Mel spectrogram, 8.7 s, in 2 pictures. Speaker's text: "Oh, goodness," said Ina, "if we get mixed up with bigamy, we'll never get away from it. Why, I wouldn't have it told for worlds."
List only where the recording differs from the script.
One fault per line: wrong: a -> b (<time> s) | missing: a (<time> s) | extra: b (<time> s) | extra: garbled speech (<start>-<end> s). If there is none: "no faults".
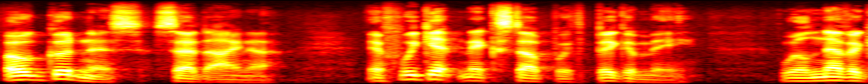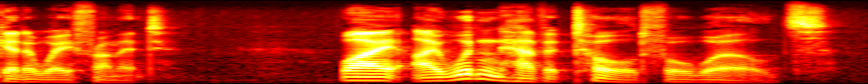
no faults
